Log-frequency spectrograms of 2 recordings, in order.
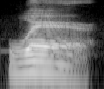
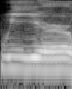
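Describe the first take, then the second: First: The vowel sound is long and drawn out. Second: The vowel sound is short and clipped. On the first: The speaker calls it right. "but where" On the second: The speaker calls it wrong. "Not where"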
